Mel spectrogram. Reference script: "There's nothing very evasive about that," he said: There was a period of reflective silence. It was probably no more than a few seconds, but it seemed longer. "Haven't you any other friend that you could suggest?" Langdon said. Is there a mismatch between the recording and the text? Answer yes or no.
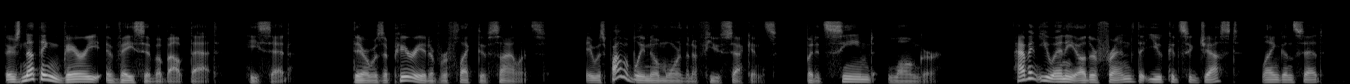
no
